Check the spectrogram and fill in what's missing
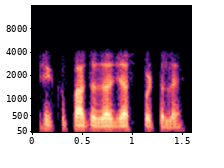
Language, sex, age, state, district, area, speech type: Goan Konkani, male, 30-45, Goa, Canacona, rural, conversation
